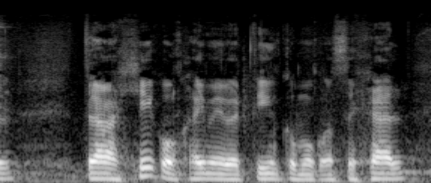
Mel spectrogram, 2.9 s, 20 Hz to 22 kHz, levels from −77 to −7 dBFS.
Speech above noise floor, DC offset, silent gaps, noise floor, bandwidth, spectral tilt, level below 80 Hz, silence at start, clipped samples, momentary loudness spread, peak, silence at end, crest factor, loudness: 21 dB; under 0.1%; none; -37 dBFS; 14.5 kHz; -6 dB/octave; -44 dBFS; 0 s; under 0.1%; 5 LU; -2 dBFS; 0.05 s; 16 dB; -17 LUFS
